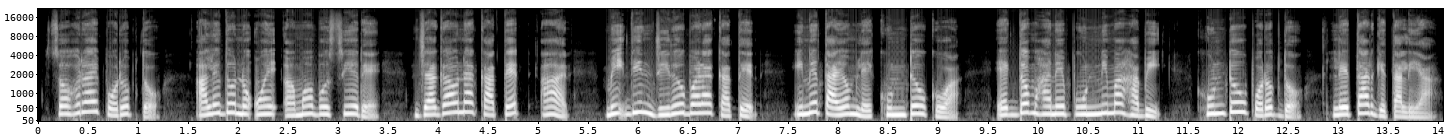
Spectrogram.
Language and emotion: Santali, neutral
